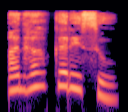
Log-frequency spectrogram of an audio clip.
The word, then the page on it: ಅಧಃಕರಿಸು: kannada; adhahkarisu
